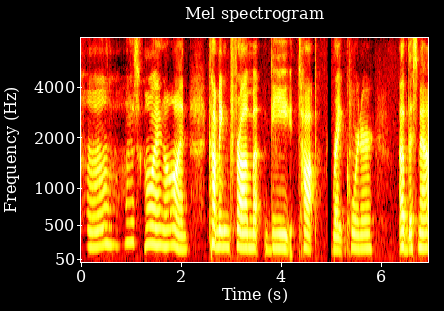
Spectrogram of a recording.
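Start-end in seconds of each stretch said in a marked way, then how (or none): 0.1-2.1 quiet murmur, mumbled under the breath. Voicing a voice from a tree corner: murmuring. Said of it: "a kind of murmuring of".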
